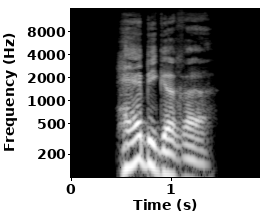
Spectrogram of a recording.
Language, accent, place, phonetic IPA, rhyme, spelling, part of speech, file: German, Germany, Berlin, [ˈhɛːbɪɡəʁə], -ɛːbɪɡəʁə, häbigere, adjective, De-häbigere.ogg
- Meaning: inflection of häbig: 1. strong/mixed nominative/accusative feminine singular comparative degree 2. strong nominative/accusative plural comparative degree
